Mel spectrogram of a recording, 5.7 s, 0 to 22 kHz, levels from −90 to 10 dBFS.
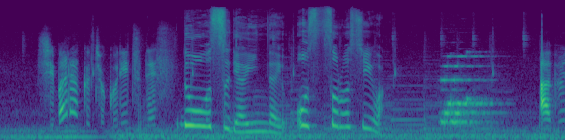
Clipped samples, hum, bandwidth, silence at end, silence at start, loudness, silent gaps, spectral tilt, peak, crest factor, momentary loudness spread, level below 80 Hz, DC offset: under 0.1%; none; 17.5 kHz; 0 s; 0 s; -28 LUFS; none; -4 dB/octave; -2 dBFS; 26 dB; 19 LU; -48 dBFS; under 0.1%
